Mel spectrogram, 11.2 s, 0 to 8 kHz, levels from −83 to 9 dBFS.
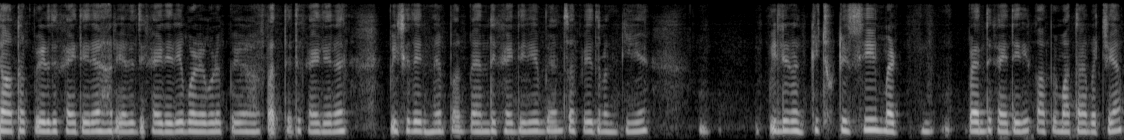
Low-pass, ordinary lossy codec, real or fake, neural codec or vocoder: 7.2 kHz; none; fake; codec, 44.1 kHz, 7.8 kbps, Pupu-Codec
